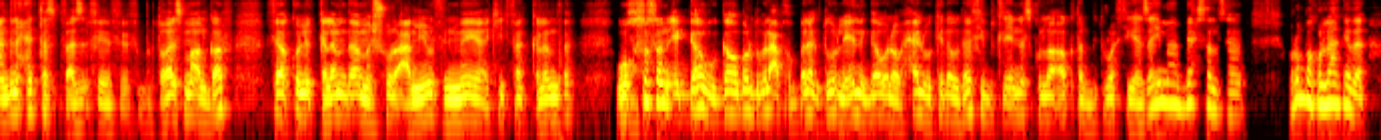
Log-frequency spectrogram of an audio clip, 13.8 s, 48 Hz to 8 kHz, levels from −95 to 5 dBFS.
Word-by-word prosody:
عندنا 125 +6 +3
حتّة 140 -1 -2
اس - - -2
في - - -2
أس 95 +2 -1
في 95 -2 -5
في - - -13
البرتغال - - -1
اسمها - - +2
Algarve - - +1 0.4
فيها - - +4
كل 135 -1 +2
الكلام 125 -1 +2
ده 125 - +2
مشهور 115 +2 +1
ع - - +4
مليون 115 +5 +3
في 130 - -13
المِيّة 110 +1 +3
أكيد 120 - -6
فيها 115 - -3
الكلام 110 +2 -1
ده 130 +2 -8 0.4
وخصوصًا 200 - +3
الجَو، 155 -4 +2
الجَو 140 +6 +2
برضه 150 +2 -1
بيلعب - - +3
خُد 95 - -14
بالك 145 - +2
دور، 135 +4 -4
لإن 115 +4 +1
الجَو 125 +1 0
لو - - 0
حلو 135 -5 -1
كده 125 0 -3
ودافي، 110 - -2
بتلاقي 65 - -6
الناس 65 - -3
كُلّها - - -2
أكتر - - -4
بتروح 110 +5 -6
فيها، 105 -3 -4
زي 175 - -1
ما 190 -2 -2
بيحصل 180 -3 -4
ز 145 - -12 0.7
أوروبا 215 +1 +1
كُلّها 190 +1 +2
كده. 170 -7 0
130 Hz, 215 wpm, -22 LUFS, 110-150 Hz, 0.7 s, فيها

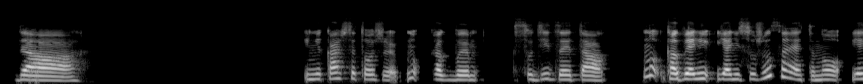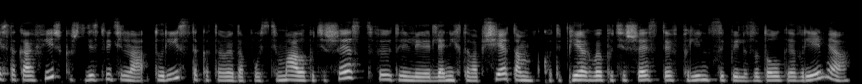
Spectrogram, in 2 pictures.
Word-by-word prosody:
Да. 190 -4 +6 2.2
И 235 - -5
мне 245 - -1
кажется 270 +2 +1
тоже 230 -5 -3
ну, 290 - -5
как 225 -3 +2
бы 210 0 +1 0.3
судить 230 +2 -6
за 225 - +3
это. 205 -4 +2 0.3
Ну, 385 +1 0
как 255 -1 +8
бы 255 - +9
я 245 - +10
не 265 0 +2
я 235 -1 +6
не 240 - -2
сужу 245 - -1
за 350 - +3
это, 230 -8 0
но 220 +1 0
есть 255 0 +2
такая 205 -3 -1
фишка, 340 - -4
что, 205 0 -9
действительно, 210 -4 -5
туристы, 230 +6 -4
которые, 185 -2 -6
допустим, 175 +2 -9
мало 200 -2 +2
путешествуют, 225 +3 -3
или 180 -3 -1
для 175 +1 -1
них 195 +1 -2
это 190 - -8
вообще 240 +8 0
там 195 -6 -3
какое-то 180 +1 -16
1 200 -1 +3
путешествие 200 0 -1
в 195 - -24
принципе 195 -1 -4
или 170 - -7
за 175 +1 -9
долгое 185 0 -2
время. 190 - -1
205 Hz, 165 wpm, -23 LUFS, 190-240 Hz, 2.2 s, я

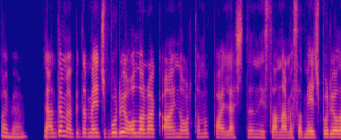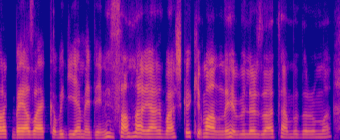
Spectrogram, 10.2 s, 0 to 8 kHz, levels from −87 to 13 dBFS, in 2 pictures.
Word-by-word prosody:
Tabii. 200 -6 -5 0.4
Yani, 205 +1 0
değil 275 0 +3
mi? 220 -3 -2
Bir 215 - -8
de 220 - +1
mecburi 220 +2 +3
olarak 215 0 +3
aynı 195 +1 0
ortamı 200 +1 -8
paylaştığın 185 -1 -3
insanlar, 165 -2 0
mesela, 170 +1 -1
mecburi 185 +2 +1
olarak 190 -1 +3
beyaz 175 +1 +3
ayakkabı 175 0 0
giyemediğin 170 -3 -4
insanlar. 210 0 +3
Yani, 185 0 +1
başka 200 +5 0
kim 205 - -4
anlayabilir 180 -1 +1
zaten 180 0 -3
bu 180 -1 -12
durumu? 180 +3 -8
185 Hz, 155 wpm, -22 LUFS, 180-205 Hz, 0.4 s, değil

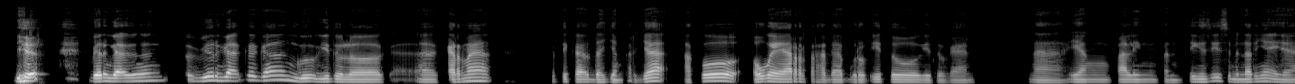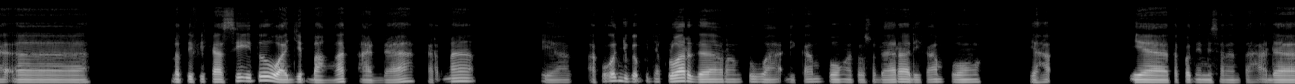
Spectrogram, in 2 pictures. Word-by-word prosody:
biar - - +12 0.5
biar 145 - +9
nggak 145 -1 +8
gagang 165 +3 +1 0.4
biar 175 +4 +5
nggak 175 -2 +5
keganggu 195 -5 +2
gitu 130 -2 +2
loh. 115 -1 +3
Eee, 70 +12 -7
karena 155 +8 +3 0.6
ketika - - -5
udah 110 0 -1
jam 110 -1 -4
kerja 105 +7 -1 0.3
aku 150 +7 +4 0.2
aware 130 -1 +4
terhadap 110 -3 -5
grup 110 0 -5
itu 110 -3 -1
gitu 100 -1 -8
kan. 100 0 -9 0.5
Nah, 100 -2 -7
yang 110 -1 -5
paling 110 -1 -3
penting 105 +5 -6
sih 160 - -3
sebenarnya 130 0 -3
ya, 110 -1 -3
eee, 110 -1 -2 1.0
notifikasi 115 +3 -3 0.2
itu 185 - 0
wajib 110 -2 +2
banget 105 +5 -3
ada 105 +7 -5
karena 140 +7 -4 0.7
ya 105 0 -9 0.2
aku - - -10
kan - - -5
juga 130 - -2
punya 125 - -13
keluarga, 125 -6 +3
orang 115 0 -7
tua 120 -2 -6
di 115 - -16
kampung, 115 -1 -6
atau 110 0 -9
saudara 110 +3 -2
di 110 - -5
kampung, 110 0 -5 0.5
ya - - -7
ha - - -3 0.8
iya, 110 -1 +3
takutnya 110 0 -7
misalnya 105 0 -7
entah 105 +1 -15
ada 105 0 -1
110 Hz, 130 wpm, -23 LUFS, 105-130 Hz, 1.0 s, biar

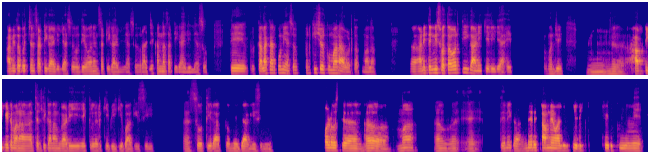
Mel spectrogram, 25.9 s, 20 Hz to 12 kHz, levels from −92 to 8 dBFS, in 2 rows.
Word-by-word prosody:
अमिताभ 115 +1 0
बच्चनसाठी 115 -1 -2
गायलेली 105 -2 -2
असो, 100 0 -6
देवानंदसाठी 105 +2 -5
गायलेली 95 -1 -7
असो, 95 +1 -15
राजेश 95 +4 -7
खन्नासाठी 105 -2 -5
गायलेली 95 -1 -8
असो, 95 0 -13 0.5
ते 115 -1 +5 0.3
कलाकार 140 +3 +4
कोणीही 150 -3 -1
असो 135 - -8 0.2
पण 135 - -12
किशोर 160 0 +2
कुमार 135 -1 +3
आवडतात 100 0 +1
मला. 95 0 -7 0.9
आणि 130 +5 +2
त्यांनी 150 +2 +4
स्वतःवरती 155 +3 +4
गाणी 120 -3 +6
केलेली 110 -1 -1
आहेत. 100 -1 -6 0.7
म्हणजे 105 +1 -4 0.6
अं, 95 +1 -8 0.2
हाल्फ 115 0 +8
तिकिट 125 0 +2
म्हणा, 105 -3 +1
चलती 110 +1 -4
का 115 - -2
नाम 110 -1 -3
गाडी, 105 0 0 0.2
एक 105 - -8
लडकी 105 0 -6
भिगी 100 +1 -7
भागीसी 95 0 -6
सी, 95 - -16 0.6
अ, 100 - -10
सोती 110 +1 -1
रातो 105 0 -1
मे 100 - -2
जागीसी. 95 -1 -3 1.1
पडोसन. 115 -4 +4
हो, 105 -4 +4 0.3
मग 120 -1 -1 0.4
अं, 105 0 -6 0.9
ते 110 - -3
नाही 120 +1 -5
का 105 -2 -1 0.2
मेरे 125 0 +4
सामने 115 -1 +6
वाली 110 -1 +5
खिडक 115 0 0 0.4
खिडकी 115 -1 +1
में 110 -2 0
105 Hz, 135 wpm, -25 LUFS, 100-115 Hz, 1.1 s, हाल्फ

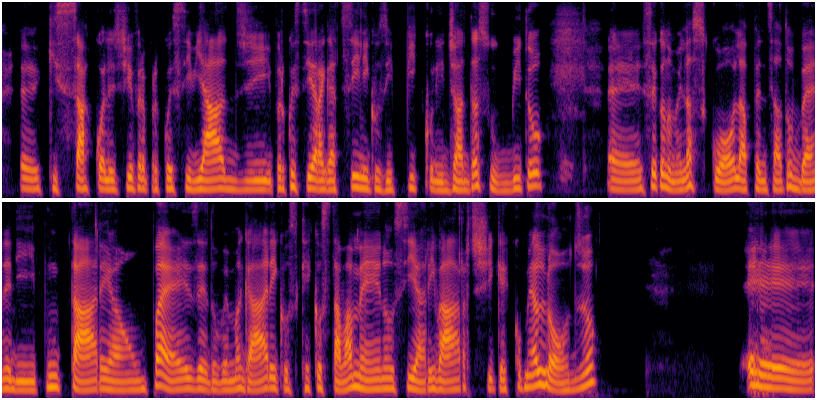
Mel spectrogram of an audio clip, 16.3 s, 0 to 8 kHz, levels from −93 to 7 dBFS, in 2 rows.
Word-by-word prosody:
ehm, 150 -2 -2
chissà 150 -1 0
quale 140 -3 0
cifre 160 +3 -1
per 140 +1 -9
questi 150 -1 -2
viaggi 140 -1 +1
per 155 -1 -3
questi 165 -2 +1
ragazzini 150 +3 +1
così 135 -2 -4
piccoli 145 -5 -5
già 130 +2 +1
da 180 +9 0
subito, 155 +7 -3 0.6
ehm, 135 -2 -2
secondo 180 -2 0
me 130 - -2
la 175 - +2
scuola 140 -5 0
ha 135 - +1
pensato 135 +3 -2
bene 140 0 0
di 130 -1 0
puntare 150 -4 +3
a 130 -1 0
un 130 +3 -4
paese 150 -5 +2
dove 130 +1 -4
magari 145 +2 +1
cos 140 -1 -8
che 155 - -6
costava 150 -2 +1
meno 150 -2 +1
sia 150 -1 0
arrivarci 145 +3 0
che 145 0 -4
come 175 +1 -3
alloggio 190 - +2 1.5
e 155 -7 +3
145 Hz, 150 wpm, -21 LUFS, 135-155 Hz, 1.5 s, puntare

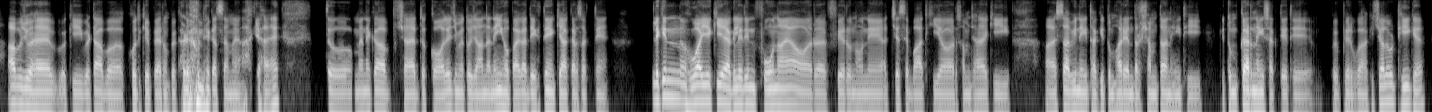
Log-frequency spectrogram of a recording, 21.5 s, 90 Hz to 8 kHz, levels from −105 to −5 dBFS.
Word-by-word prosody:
अब 125 -1 +5
जो 115 -1 +4
है 105 0 +5
ब - - -8
कि 100 -1 -3
बेटा, 95 +2 0
अब 90 -2 -2
खुद 95 -2 -1
के 100 - +1
पैरों 95 0 -2
पे 95 +3 -6
खड़े 110 -1 +5
होने 115 -4 +5
का 105 - 0
समय 95 -1 -3
आ - - -4
गया 95 - 0
है।" 125 - +2 0.8
तो 95 0 -2
मैंने 100 +1 -2
कहा, 105 0 +2
"अब 95 -2 -2
शायद 95 0 0
कॉलेज 95 +3 0
में 100 -1 -2
तो 100 - -1
जाना 95 0 -1
नहीं 100 +2 +2
हो 95 - +1
पाएगा। 95 +1 +3
देखते 95 +3 -1
हैं, 100 - +2
क्या 95 -2 +4
कर 95 - 0
सकते 90 +1 -8
हैं।" 85 -2 -7 0.7
लेकिन 155 +1 +5
हुआ 135 +3 +8
ये 135 0 +6
कि 135 +2 +3
अगले 115 +1 +5
दिन 120 0 +1
फ़ोन 115 +1 +2
आया 115 0 +3
और 100 -2 -2 0.2
फिर 100 -1 -2
उन्होंने 95 0 -4
अच्छे 105 - -5
से 100 - -5
बात 90 0 -2
किया 95 -1 -3
और 90 0 -3
समझाया 90 0 -4
कि, 90 -1 -6 0.6
"ऐसा 95 +3 +2
भी 105 - 0
नहीं 100 -1 +1
था 95 - +1
कि 100 +1 -5
तुम्हारे 95 +1 +1
अंदर 95 0 -1
क्षमता 95 +1 -1
नहीं 90 -1 -5
थी, 85 +1 -7 0.3
कि - - -13
तुम 95 0 -1
कर 105 - +9
नहीं 100 -1 +3
सकते 95 0 -4
थे।" 85 0 -4
फ - - -14
फिर 95 - -3
हुआ 90 0 -4
कि 95 - -16
चलो, 125 +4 +2
ठीक 120 -1 -1
है। 105 +1 0
95 Hz, 215 wpm, -26 LUFS, 95-105 Hz, 0.8 s, कर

